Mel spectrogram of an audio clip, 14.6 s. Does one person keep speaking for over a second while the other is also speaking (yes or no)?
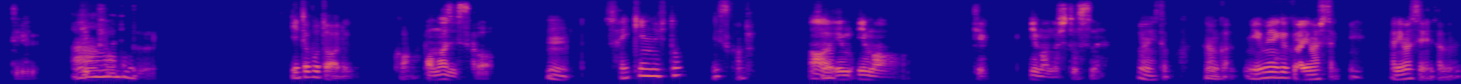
no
